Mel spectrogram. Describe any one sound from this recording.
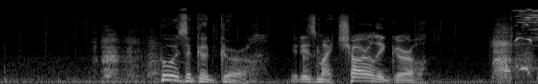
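A man speaks warmly and playfully, close by.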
